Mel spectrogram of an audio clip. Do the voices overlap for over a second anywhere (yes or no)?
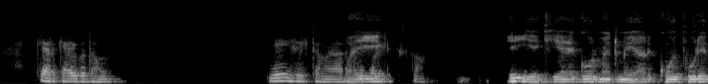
no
